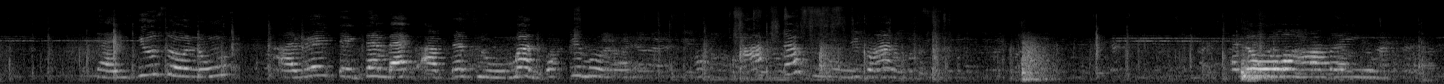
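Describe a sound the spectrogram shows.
Young boys speak into microphones with animation, heard through a loudspeaker in an echoing hall.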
